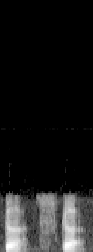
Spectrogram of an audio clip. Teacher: 首先科的音我们会浊化成歌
